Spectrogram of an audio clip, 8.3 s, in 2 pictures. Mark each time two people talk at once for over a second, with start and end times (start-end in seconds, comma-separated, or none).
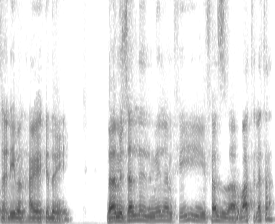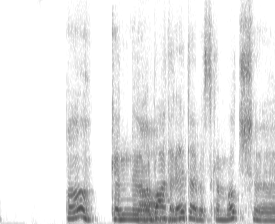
none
